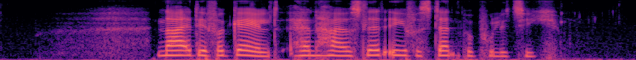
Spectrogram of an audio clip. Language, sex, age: Danish, female, 19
